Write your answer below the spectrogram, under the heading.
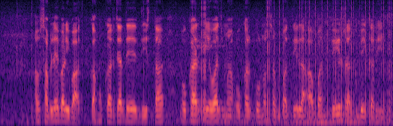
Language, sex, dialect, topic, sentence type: Chhattisgarhi, male, Eastern, banking, statement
